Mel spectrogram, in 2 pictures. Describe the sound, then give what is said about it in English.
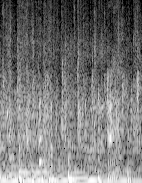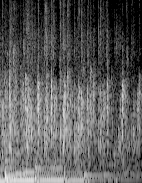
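A crowd cheers and claps steadily for several seconds as Toby Young is welcomed, a dense wash of applause over a low, held musical tone that shifts pitch a few times before the noise thins slightly at the end. “So I think the only reason you got a bigger cheer is because you were asking the question and they felt like they had to flatter you.”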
